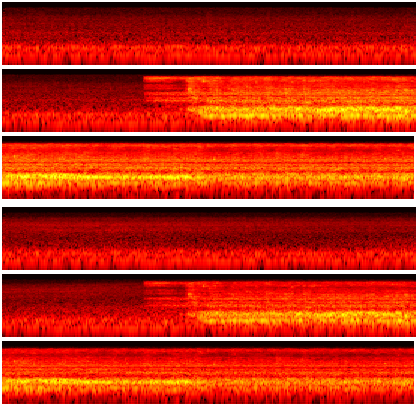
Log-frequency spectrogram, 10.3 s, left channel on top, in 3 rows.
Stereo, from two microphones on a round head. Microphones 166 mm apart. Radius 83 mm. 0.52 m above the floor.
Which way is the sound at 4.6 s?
20° left (ahead or behind).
